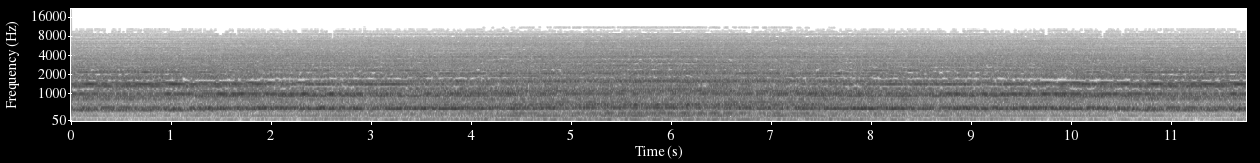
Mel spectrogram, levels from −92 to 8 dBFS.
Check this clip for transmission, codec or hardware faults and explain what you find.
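One fault is present: compressed frames skipped at 7.52 s. Around three frames of roughly 21.3 ms each, about 70 ms of audio, were never decoded, so the sound jumps ahead at the join. Unlike a dropout, no silent gap is inserted; the missing stretch simply vanishes.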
